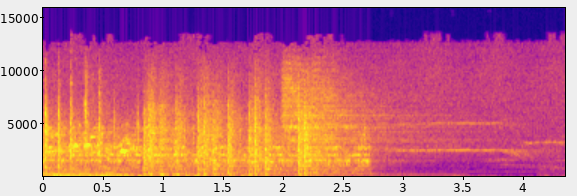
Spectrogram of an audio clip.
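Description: Live rock band (drums, bass and electric guitar) playing loud with busy drum hits, then stopping dead about two-thirds of the way in, leaving only a faint held tone.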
